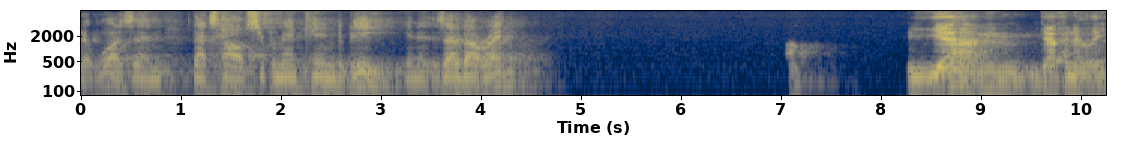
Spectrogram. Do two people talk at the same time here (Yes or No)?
No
